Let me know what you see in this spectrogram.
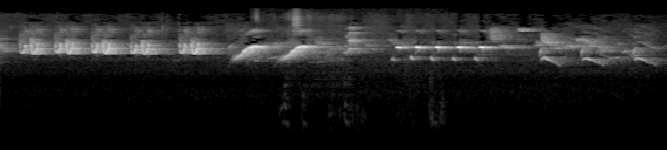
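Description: Bird calls: a run of short chirps, then two rising whistled sweeps, a quick string of high repeated notes, and falling notes, fading out near the end.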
